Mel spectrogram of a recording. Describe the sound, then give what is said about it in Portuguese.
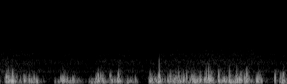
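Low, rumbling wind noise from an electric fan blowing air, buffeting in uneven gusts with brief dips throughout, fairly loud and with no one speaking. “Deixa eu, deixa eu mexer bem aqui no ventilador, porque senão vocês vão ficar escutando muito barulho de vento.”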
